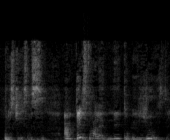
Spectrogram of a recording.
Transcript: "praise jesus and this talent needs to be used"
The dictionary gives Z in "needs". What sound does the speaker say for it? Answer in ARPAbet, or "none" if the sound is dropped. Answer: none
